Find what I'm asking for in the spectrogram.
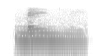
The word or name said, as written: mainly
